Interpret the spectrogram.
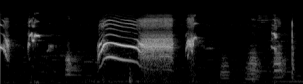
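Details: Javan myna lure recording used to attract wild birds: harsh broadband squawks and chattering notes, then a long rasping burst with a rising whistled overtone near the middle, followed by scattered short chips.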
